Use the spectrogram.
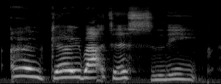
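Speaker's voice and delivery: slow, loud snap; snapping. Acted. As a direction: snap at him. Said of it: "snapped Shrew".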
